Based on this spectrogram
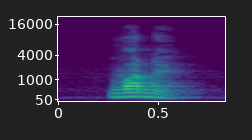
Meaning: singular present subjunctive of wannen
- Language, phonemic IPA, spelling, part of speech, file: Dutch, /ˈwɑnə/, wanne, adjective / verb, Nl-wanne.ogg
